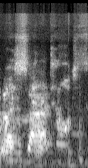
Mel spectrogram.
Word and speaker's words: Ramban: Rambam is pronounced with the emphasis on the first syllable, Rambam, and Ramban is pronounced with the emphasis on the second syllable. Rambam and Ramban.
